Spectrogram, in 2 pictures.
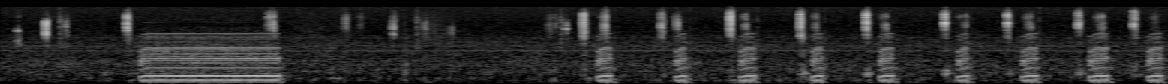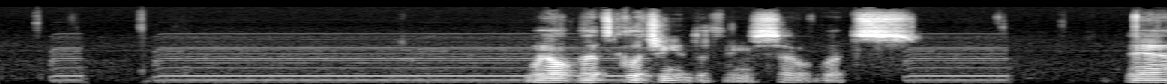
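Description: A small engine drones steadily.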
